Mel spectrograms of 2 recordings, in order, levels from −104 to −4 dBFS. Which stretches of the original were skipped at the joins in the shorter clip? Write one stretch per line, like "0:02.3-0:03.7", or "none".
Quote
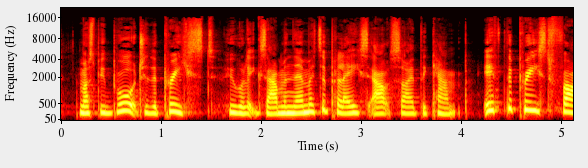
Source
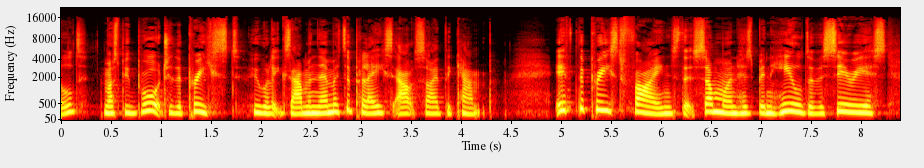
0:04.4-0:04.9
